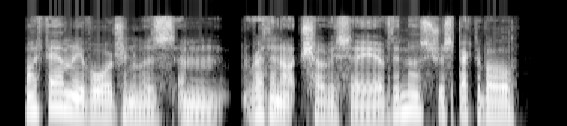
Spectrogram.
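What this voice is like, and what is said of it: Put-on British accent. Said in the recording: “speaking to them in a British accent.”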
